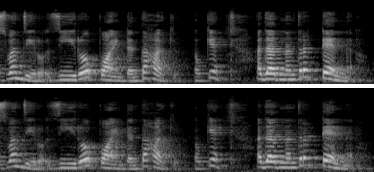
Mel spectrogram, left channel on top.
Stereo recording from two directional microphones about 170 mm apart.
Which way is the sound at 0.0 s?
20° left (ahead or behind).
